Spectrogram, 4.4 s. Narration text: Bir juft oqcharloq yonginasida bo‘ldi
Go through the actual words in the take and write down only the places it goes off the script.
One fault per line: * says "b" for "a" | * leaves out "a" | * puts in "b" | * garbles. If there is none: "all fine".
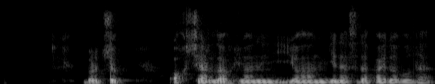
* puts in "paydo"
